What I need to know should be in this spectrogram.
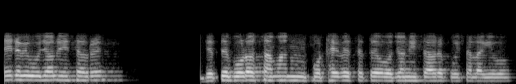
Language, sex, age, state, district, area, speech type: Odia, male, 18-30, Odisha, Boudh, rural, conversation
